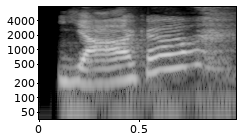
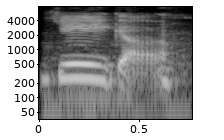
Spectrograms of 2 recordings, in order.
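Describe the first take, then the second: First: The first vowel sounds like 'ah'. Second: The first vowel sounds like 'eh'. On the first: It is read as spelled without the two dots. The speaker calls it wrong. "with that spelling, you'd pronounce it Yaga" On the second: It is the actual German word for hunter. The speaker calls it right. "the pronunciation of the actual word hunter is Jäger"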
